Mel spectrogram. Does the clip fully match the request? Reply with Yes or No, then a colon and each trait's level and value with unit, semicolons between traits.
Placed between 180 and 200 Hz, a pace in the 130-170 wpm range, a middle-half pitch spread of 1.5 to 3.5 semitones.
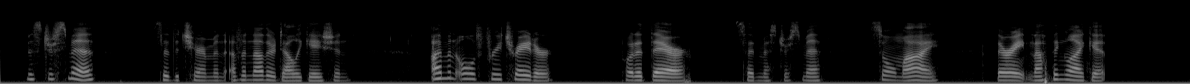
Yes: medium, 185 Hz; slow, 135 wpm; average, 3.1 semitones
